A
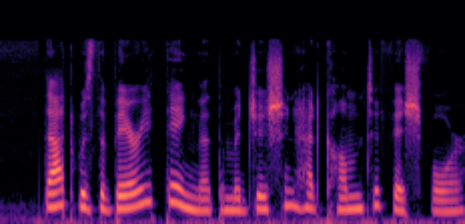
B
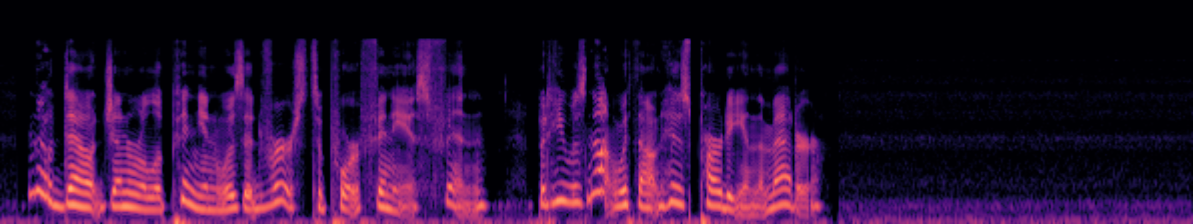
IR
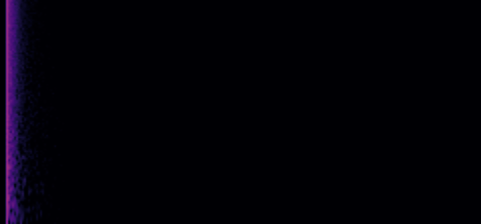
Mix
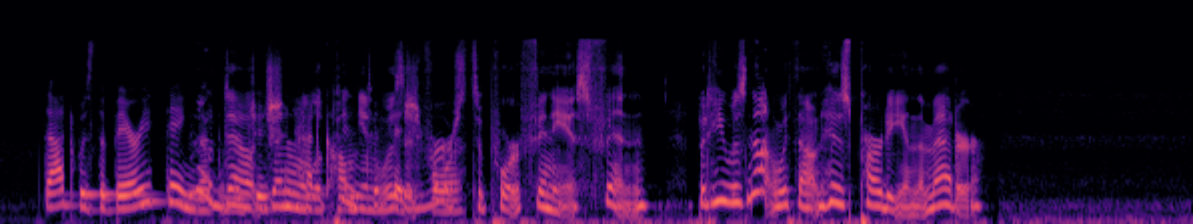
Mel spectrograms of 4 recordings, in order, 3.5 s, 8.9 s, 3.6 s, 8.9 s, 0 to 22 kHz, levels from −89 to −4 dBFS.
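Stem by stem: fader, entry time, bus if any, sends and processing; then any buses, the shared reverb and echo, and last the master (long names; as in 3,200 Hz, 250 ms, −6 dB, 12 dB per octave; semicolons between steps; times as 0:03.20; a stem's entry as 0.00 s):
+1.0 dB, 0.00 s, no send, three-way crossover with the lows and the highs turned down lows −15 dB, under 280 Hz, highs −19 dB, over 2,200 Hz; mains-hum notches 60/120/180/240/300/360/420 Hz
−5.0 dB, 1.20 s, send −17 dB, automatic ducking −8 dB, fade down 1.70 s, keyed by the first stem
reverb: on, pre-delay 3 ms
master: brickwall limiter −26.5 dBFS, peak gain reduction 12 dB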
